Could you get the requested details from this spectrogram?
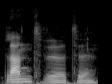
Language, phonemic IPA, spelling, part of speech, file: German, /ˈlantˌvɪʁtə/, Landwirte, noun, De-Landwirte.ogg
- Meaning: nominative/accusative/genitive plural of Landwirt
